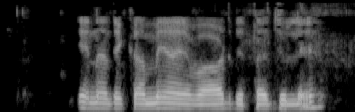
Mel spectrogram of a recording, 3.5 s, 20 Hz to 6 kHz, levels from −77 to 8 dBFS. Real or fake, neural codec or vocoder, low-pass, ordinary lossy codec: real; none; 5.4 kHz; MP3, 24 kbps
